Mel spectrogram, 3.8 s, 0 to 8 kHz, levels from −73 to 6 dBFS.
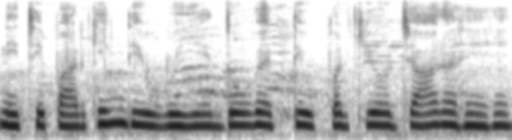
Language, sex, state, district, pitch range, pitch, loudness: Hindi, female, Delhi, New Delhi, 210-225 Hz, 220 Hz, -12 LUFS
